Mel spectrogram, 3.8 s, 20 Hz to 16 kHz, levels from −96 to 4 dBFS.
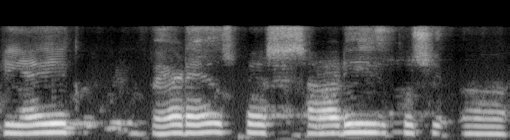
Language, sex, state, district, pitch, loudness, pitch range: Hindi, male, Haryana, Jhajjar, 215 Hz, -15 LUFS, 200-225 Hz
